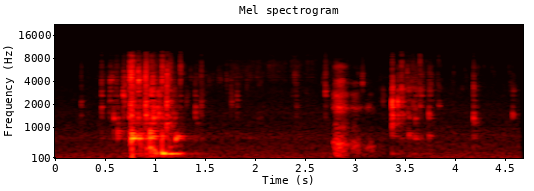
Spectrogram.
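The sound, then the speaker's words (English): Water from a waterfall splashes and pours in short, uneven bursts, one loud gush near the start and a few smaller splashes later, with faint dripping in the quieter gaps between them. “Okay, so next and lastly, Waterfall and Drips.”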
